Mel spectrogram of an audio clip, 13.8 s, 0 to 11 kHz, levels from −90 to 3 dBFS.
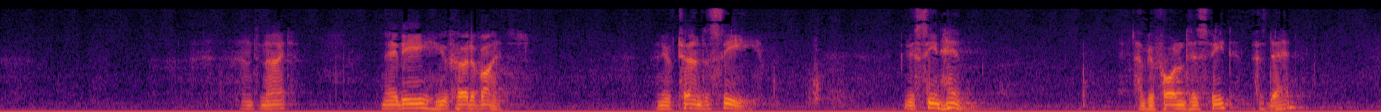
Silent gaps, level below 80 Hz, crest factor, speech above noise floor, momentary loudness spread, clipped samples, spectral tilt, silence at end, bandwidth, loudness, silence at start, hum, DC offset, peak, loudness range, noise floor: none; -58 dBFS; 20 dB; 27 dB; 25 LU; under 0.1%; -6 dB/octave; 0 s; 8.8 kHz; -29 LUFS; 0.25 s; none; 0.8%; -12 dBFS; 5 LU; -55 dBFS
